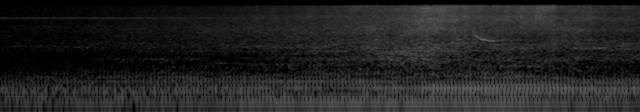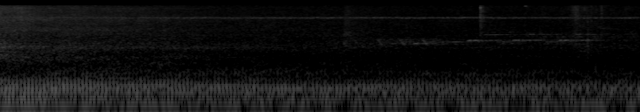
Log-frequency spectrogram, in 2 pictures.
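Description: A motor vehicle passing by. Its noise swells to a peak about four to five seconds in, then fades away.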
